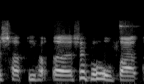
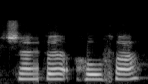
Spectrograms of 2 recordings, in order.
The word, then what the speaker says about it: Schöfferhofer: There is no drinking around the world without the Schöfferhofer. Can you pronounce it again? Sorry. Schöfferhofer.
